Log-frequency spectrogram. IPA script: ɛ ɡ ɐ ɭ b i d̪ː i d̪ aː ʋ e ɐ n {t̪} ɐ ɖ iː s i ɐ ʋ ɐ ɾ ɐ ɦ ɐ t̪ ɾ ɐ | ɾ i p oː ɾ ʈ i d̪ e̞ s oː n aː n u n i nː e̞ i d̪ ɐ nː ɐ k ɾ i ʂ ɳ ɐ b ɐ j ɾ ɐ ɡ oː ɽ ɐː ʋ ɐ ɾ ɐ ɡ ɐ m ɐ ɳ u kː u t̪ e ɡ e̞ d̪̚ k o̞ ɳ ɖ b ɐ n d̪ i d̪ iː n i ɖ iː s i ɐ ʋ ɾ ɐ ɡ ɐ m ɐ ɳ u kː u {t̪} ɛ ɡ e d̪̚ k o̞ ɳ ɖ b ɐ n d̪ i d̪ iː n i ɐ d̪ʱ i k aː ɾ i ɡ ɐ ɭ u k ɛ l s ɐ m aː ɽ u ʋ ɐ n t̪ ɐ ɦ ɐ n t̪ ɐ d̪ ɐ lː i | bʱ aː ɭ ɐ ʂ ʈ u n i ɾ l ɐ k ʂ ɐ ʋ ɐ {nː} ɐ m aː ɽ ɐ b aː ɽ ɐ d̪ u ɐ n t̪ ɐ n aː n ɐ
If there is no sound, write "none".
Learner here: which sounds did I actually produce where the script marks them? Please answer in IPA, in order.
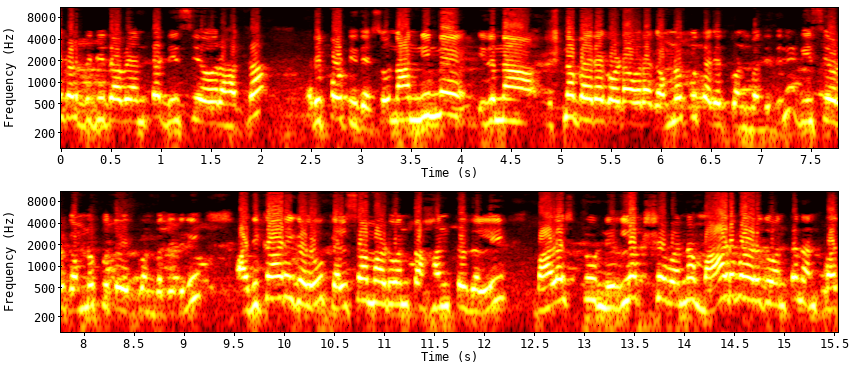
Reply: t̪, t̪, nː

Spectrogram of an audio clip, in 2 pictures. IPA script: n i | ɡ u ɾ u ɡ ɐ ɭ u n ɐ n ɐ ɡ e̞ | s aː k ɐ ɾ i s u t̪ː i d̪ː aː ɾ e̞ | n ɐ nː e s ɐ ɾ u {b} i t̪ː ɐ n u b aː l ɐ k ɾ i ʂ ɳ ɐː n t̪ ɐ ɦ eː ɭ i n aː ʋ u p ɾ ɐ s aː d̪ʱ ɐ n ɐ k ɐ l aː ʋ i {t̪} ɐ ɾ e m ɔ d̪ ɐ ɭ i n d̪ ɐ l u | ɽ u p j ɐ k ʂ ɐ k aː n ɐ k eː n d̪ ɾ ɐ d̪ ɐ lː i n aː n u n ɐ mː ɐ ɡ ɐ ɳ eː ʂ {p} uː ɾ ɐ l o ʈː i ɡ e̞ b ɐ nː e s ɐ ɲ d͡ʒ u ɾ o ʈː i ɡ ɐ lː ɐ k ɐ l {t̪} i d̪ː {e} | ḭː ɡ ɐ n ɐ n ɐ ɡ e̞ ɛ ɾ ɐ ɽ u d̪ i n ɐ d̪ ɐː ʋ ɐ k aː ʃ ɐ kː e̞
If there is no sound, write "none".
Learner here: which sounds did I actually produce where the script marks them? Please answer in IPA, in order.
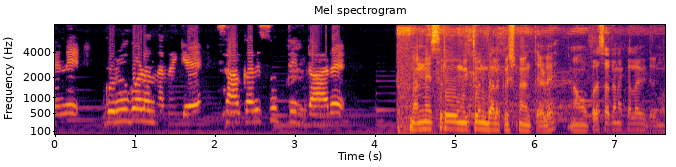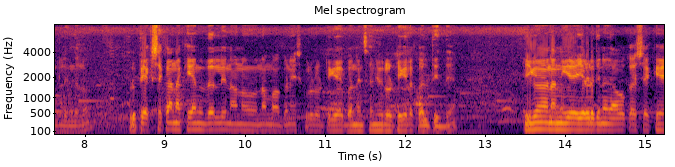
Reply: m, d̪, k, t̪, e

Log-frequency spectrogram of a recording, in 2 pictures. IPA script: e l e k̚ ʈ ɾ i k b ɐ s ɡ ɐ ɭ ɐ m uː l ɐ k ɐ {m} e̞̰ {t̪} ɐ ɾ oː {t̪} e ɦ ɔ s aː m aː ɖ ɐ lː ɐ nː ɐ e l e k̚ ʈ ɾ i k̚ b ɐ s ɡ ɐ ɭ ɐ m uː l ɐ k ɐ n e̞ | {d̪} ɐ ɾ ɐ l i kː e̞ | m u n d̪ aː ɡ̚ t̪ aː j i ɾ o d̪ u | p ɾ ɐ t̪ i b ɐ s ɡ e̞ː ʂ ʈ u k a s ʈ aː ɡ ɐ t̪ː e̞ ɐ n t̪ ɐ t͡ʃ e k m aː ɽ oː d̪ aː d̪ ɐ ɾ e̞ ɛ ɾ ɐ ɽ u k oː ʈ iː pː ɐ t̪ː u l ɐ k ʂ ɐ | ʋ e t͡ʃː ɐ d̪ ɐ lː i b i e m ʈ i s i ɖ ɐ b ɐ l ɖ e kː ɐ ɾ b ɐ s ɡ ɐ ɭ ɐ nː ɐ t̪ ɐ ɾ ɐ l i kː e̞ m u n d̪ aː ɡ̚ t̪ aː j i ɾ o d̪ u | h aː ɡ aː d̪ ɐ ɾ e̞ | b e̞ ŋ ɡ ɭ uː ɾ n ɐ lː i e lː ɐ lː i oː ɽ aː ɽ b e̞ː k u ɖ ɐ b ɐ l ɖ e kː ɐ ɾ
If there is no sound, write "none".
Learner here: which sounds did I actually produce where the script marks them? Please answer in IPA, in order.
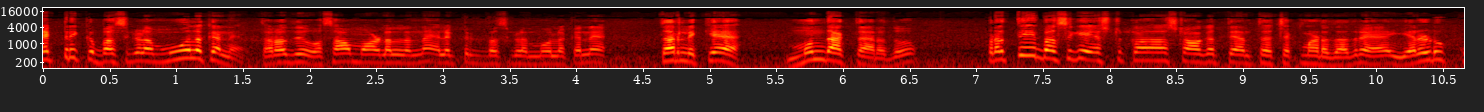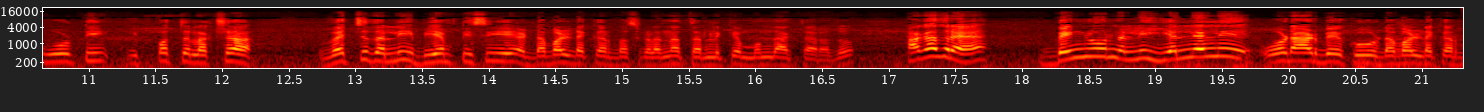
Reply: n, t̪, d̪, t̪

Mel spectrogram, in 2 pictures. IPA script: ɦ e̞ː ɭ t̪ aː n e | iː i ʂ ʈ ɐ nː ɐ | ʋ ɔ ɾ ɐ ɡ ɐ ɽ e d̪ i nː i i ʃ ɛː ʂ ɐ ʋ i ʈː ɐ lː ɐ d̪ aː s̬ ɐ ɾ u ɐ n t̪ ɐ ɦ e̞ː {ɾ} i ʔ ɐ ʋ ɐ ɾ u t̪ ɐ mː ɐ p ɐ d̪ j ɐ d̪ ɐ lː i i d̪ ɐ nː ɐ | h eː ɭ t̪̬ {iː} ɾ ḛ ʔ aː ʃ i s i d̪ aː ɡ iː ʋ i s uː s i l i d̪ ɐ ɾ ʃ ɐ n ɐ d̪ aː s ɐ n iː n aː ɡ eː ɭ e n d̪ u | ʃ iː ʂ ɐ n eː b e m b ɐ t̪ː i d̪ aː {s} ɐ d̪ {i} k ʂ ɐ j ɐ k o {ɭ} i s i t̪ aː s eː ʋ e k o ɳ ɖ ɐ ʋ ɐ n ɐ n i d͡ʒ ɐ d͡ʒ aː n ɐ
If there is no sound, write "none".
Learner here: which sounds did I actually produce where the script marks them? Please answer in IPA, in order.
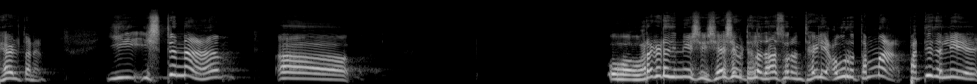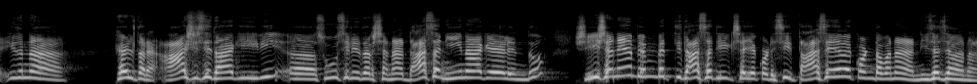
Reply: ɭ, aː, s, iː, ɽ

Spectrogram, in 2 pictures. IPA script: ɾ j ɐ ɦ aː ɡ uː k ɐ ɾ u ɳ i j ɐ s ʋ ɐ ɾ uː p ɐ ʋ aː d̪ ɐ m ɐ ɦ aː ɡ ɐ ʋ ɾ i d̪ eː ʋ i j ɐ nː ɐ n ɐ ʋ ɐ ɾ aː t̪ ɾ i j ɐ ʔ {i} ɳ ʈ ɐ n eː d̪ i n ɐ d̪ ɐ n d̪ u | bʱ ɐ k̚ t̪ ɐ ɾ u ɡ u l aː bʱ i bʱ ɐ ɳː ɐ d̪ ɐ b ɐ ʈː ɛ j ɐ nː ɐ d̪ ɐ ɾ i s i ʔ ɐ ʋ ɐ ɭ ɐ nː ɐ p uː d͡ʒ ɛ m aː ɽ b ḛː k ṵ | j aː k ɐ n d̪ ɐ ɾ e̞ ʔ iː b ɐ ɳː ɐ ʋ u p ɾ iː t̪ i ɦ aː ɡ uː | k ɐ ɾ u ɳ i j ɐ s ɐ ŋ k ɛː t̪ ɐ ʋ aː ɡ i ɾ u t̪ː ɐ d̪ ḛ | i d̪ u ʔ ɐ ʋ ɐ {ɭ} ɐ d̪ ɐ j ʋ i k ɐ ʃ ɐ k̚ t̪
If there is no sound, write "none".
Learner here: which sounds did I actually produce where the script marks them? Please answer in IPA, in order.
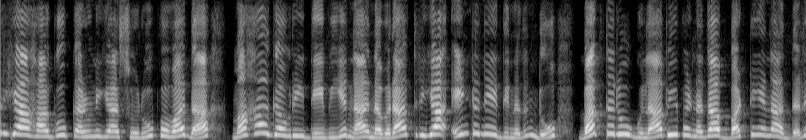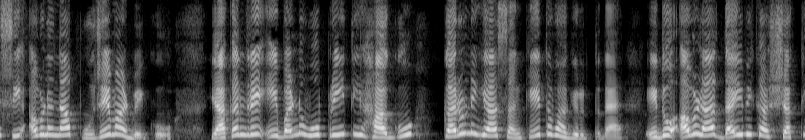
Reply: e, ɭ

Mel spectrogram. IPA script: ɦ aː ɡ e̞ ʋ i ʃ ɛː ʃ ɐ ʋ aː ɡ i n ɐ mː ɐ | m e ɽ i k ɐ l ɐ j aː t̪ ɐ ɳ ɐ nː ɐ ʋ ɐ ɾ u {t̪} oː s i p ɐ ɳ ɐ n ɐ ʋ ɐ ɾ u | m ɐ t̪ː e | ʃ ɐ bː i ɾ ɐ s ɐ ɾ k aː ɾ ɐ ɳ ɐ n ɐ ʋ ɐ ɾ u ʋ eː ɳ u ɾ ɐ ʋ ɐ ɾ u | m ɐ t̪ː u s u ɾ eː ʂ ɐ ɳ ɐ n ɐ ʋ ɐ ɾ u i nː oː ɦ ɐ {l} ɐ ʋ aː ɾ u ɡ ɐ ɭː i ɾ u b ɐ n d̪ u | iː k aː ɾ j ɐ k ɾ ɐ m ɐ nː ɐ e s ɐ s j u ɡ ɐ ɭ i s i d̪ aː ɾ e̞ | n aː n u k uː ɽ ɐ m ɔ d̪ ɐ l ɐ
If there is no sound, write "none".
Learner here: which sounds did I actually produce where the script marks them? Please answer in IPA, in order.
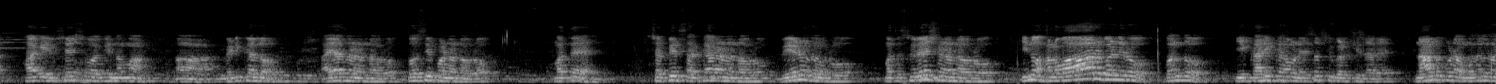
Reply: t̪, l

